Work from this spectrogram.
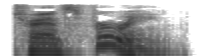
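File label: "transferrin", British English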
